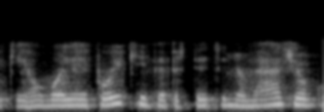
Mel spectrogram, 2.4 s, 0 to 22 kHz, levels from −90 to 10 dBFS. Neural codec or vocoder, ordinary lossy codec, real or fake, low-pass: codec, 16 kHz, 4 kbps, FreqCodec, smaller model; AAC, 24 kbps; fake; 5.4 kHz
